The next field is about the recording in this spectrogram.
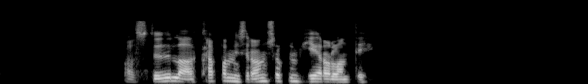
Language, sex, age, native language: Icelandic, male, 30-39, Icelandic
